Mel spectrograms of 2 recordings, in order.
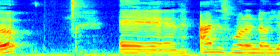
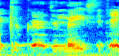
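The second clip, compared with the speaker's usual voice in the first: a high, giggling squeal of congratulations; mimicking Kenya's giggly high thanks. Kenya squealing congratulations back at Nene. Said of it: "Kenya like".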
